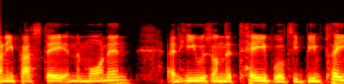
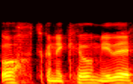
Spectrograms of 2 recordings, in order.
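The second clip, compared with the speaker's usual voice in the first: put-on jokey delivery; 3 semitones higher than usual. Contrasting how someone might have said the line: imitating a jokey way of saying it. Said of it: "in a jokey way".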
